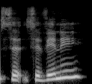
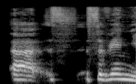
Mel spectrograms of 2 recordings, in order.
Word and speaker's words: Savigny: Savini? Savigny.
